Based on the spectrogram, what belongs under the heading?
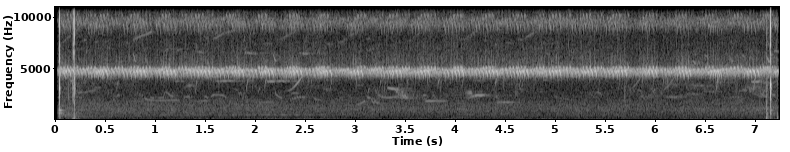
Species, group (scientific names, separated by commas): Gryllus campestris, Orthoptera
